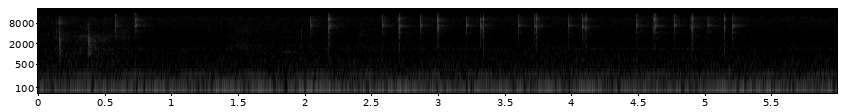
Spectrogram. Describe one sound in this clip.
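A combination lock's dial clicks as it turns.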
